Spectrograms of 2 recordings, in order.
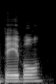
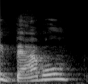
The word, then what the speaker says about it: Babel: And how did you just say Babel? – Babel, sorry. Babel. – Babel is the bad album by Mumford and Sons. Who requested that it be pronounced Babel and not Babel of the Towers fame.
